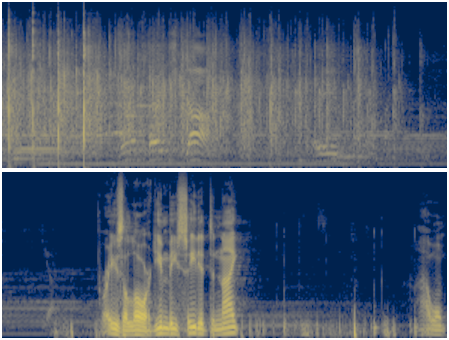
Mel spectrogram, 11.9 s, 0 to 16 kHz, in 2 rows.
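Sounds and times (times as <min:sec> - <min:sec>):
audience clapping: 0:00.0 - 0:05.7
speech: 0:07.3 - 0:09.2.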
